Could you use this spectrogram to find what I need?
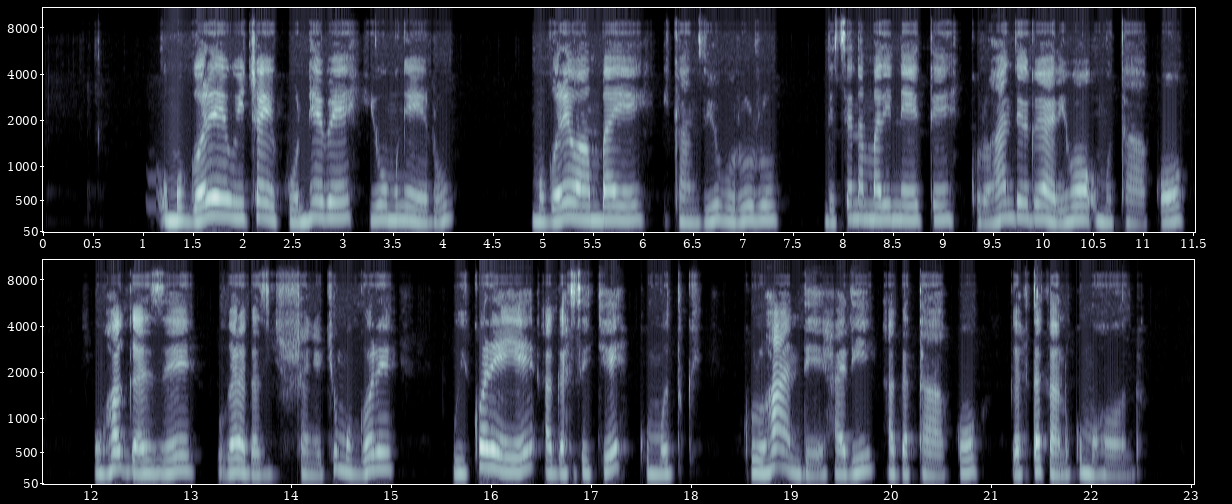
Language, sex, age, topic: Kinyarwanda, female, 18-24, government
